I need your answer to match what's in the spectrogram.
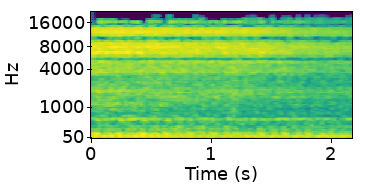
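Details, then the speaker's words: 2011 Cadillac Escalade 6.2L V8 with active fuel management, 178k miles, idling after Marvel Mystery Oil, Sea Foam, AFM disabler and hard freeway pulls freed a suspected stuck lifter; deep, smooth idle with no ticking, lifter tick gone. "I think I did it fellas I mean I'm still crossing my fingers that it's going to hold and the noise is not going to come back but I think I unstuck that bad lifter"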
